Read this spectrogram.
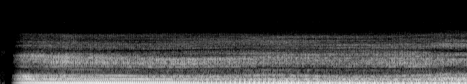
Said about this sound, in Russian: Раздался жуткий рев.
